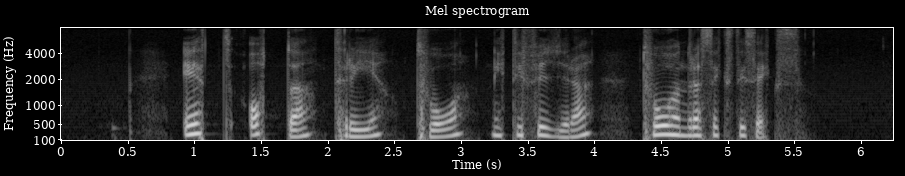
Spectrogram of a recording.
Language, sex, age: Swedish, female, 23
